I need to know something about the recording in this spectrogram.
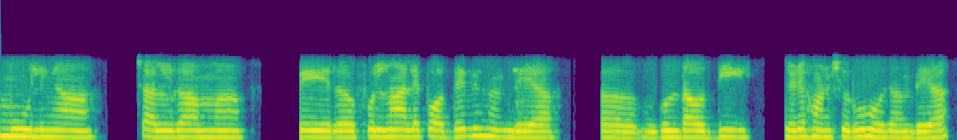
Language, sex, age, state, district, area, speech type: Punjabi, female, 18-30, Punjab, Muktsar, urban, conversation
